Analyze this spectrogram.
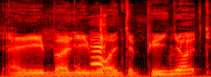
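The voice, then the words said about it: Imitates another person's voice. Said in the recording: “That was a terrible Andre. ... I can't do it. ... Can we have a whole show of you doing that voice?”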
